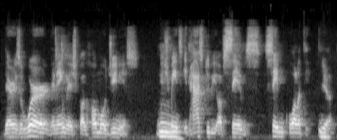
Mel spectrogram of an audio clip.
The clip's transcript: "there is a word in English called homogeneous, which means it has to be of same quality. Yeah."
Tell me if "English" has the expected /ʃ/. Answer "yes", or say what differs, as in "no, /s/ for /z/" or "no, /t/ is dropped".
yes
